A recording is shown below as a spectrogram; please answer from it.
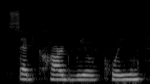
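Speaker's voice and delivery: ordinary delivery, nothing marked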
